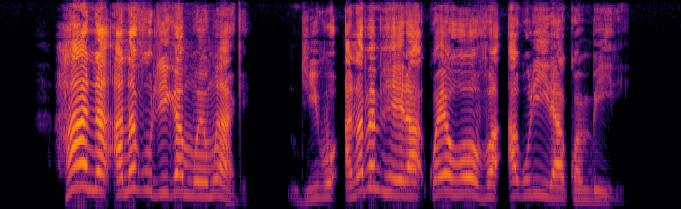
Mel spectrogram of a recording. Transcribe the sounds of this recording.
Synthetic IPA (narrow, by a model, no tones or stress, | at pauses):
hanaʔanavutikam̩mɔjɔmwaːkɛ̥ | ndipɔʔanapɛmpʰɛɾakwajɛhɔvaakuliɾakwam̩biːɾḭ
